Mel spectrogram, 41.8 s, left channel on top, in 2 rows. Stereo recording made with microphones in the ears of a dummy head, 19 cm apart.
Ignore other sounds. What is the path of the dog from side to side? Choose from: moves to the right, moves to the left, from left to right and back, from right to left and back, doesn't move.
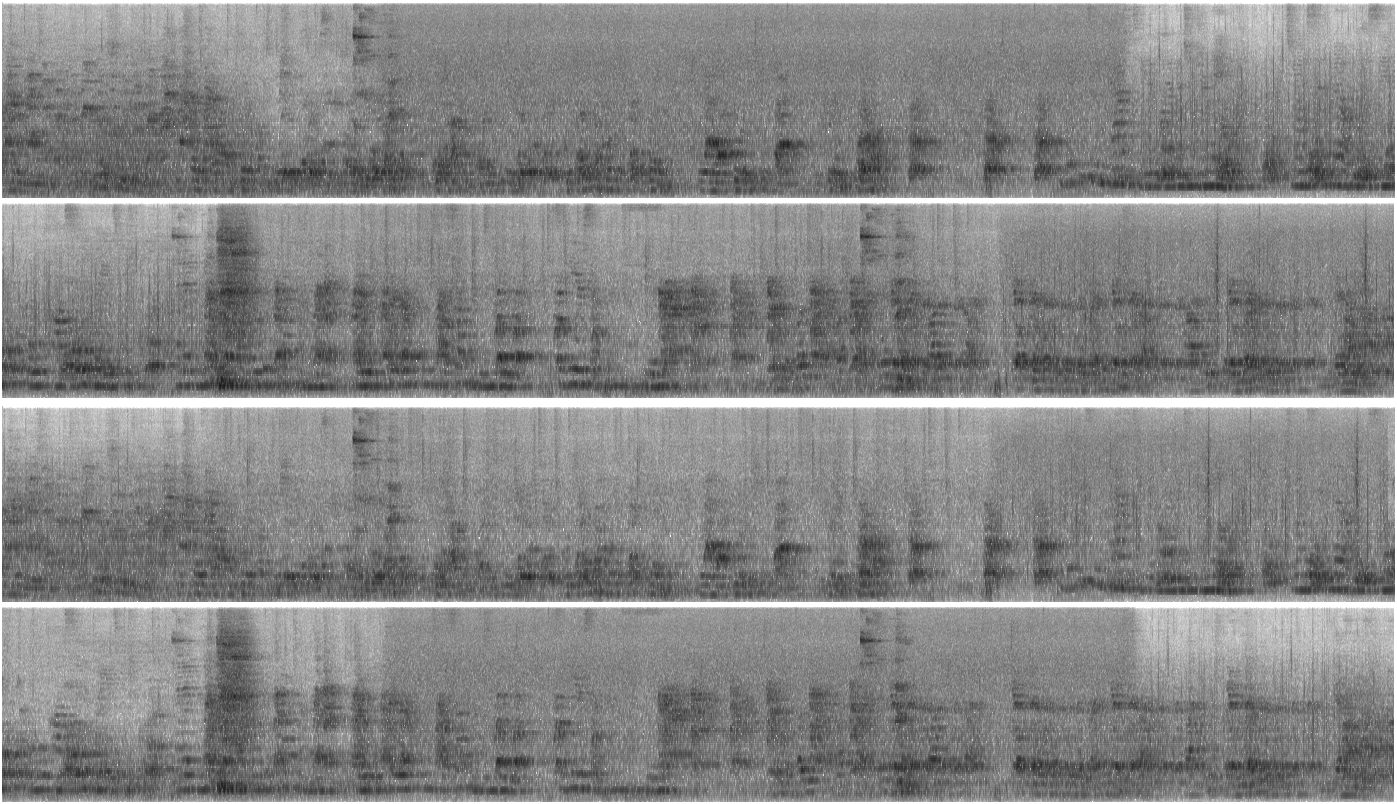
moves to the right.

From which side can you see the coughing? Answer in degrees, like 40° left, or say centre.
10° right.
